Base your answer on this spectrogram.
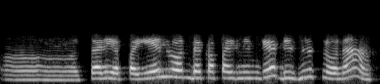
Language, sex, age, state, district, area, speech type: Kannada, female, 60+, Karnataka, Kolar, rural, conversation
